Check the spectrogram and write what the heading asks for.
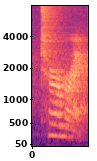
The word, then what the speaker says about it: turmeric: keep these in our freezer ginger and turmeric turmeric is how it's pronounced actually and that will keep it fresh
